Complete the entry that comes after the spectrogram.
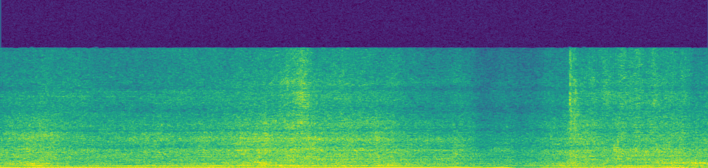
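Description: Car engine held at high revs under throttle, its note climbing slowly for several seconds, then dropping about five seconds in as the throttle eases, and running on more quietly.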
